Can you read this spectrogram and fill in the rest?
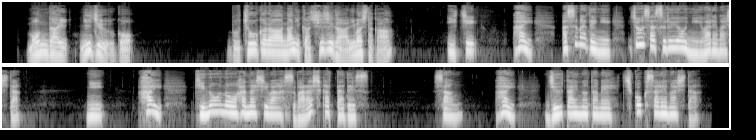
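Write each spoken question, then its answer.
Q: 部長から何か指示がありましたか?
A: 2: はい、明日までに調査するように言われました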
